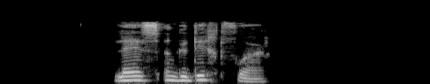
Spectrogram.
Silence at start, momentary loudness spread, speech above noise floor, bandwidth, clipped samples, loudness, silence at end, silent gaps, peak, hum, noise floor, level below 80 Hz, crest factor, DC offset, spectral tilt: 1.15 s; 15 LU; over 72 dB; 8 kHz; under 0.1%; -17 LUFS; 1.6 s; none; -2 dBFS; none; under -90 dBFS; -58 dBFS; 20 dB; under 0.1%; -3 dB/octave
